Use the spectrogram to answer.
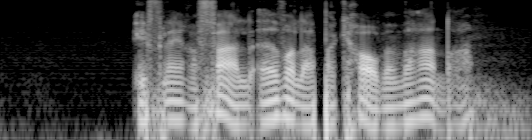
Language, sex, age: Swedish, male, 42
